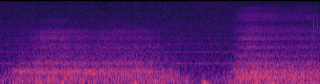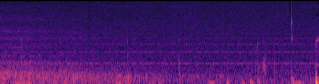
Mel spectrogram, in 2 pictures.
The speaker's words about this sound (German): Und jetzt atmest du durch beide Nasenlöcher ein und aus. Und merk mal den Unterschied, was für ein Wahnsinnsunterschied das ist, wenn du durch beide Nasenlöcher atmen kannst, wie erleichternd das ist.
